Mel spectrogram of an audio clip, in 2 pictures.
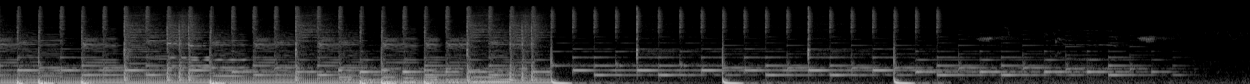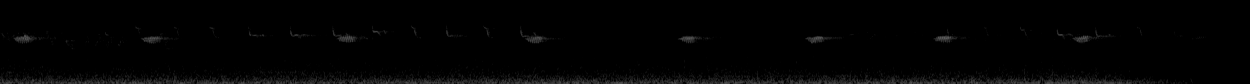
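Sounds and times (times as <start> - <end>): high falling bird notes: 1.5 - 2.5, 9.4 - 12.9
bird chirping: 1.7 - 2.3, 9.6 - 18.3, 19.1 - 24.8.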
